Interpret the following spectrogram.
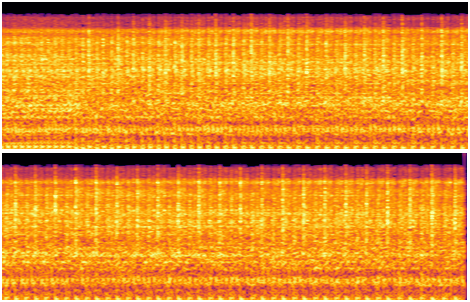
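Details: Baja Motorsports Baja Warrior mini bike, single-cylinder with small Japanese-made carburetor, just started: a fast, even popping at a raised idle held up by the choke; the owner fears taking the choke off will make it rev higher.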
